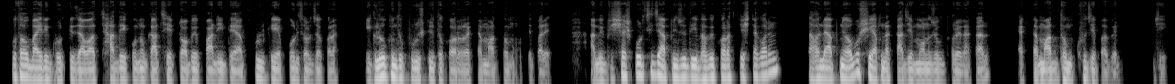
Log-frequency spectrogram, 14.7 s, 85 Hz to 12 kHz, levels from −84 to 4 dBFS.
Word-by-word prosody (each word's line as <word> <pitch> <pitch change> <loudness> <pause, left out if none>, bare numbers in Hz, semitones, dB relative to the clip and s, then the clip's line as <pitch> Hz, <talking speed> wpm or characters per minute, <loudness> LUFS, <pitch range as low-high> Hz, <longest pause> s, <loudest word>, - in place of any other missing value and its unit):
কোথাও 130 0 +4
বাইরে 110 0 +4
ঘুরতে 100 +2 -3
যাওয়া, 100 0 +3
ছাদে 110 0 -1
কোন 105 -1 -2
গাছে - - -2
টবে 105 - 0
পানি 95 -1 +1
দেয়া, 95 -2 -1
ফুলকে 110 -2 -1 0.2
পরিচর্যা 100 -2 -4
করা। - - -6 0.4
এগুলোও 125 +4 +6
কিন্তু 125 -3 +5
পুরস্কৃত 105 -2 -1
করার 90 -1 -2
একটা 95 - -10
মাধ্যম 85 0 -7
হতে - - -19
পারে। - - -5 0.6
আমি 95 0 +1
বিশ্বাস 130 +6 +1
করছি 140 -1 +4
যে - - +7
আপনি 120 +3 +2
যদি 125 0 +4
এভাবে 115 +2 +4
করার 120 -1 +3
চেষ্টা 125 +1 -1
করেন, 160 +6 +3 0.4
তাহলে 110 +1 +3
আপনি 110 +4 +1
অবশ্যই 135 -4 +3
আপনার 100 -2 0
কাজে 95 +1 -1
মনোযোগ 95 0 -1
ধরে 95 -1 -3
রাখার 80 - -4 0.5
একটা - - -8
মাধ্যম 100 0 +2
খুঁজে - - -2
পাবেন। - - -9 0.5
জী। - - -14
105 Hz, 180 wpm, -23 LUFS, 95-120 Hz, 0.6 s, যে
